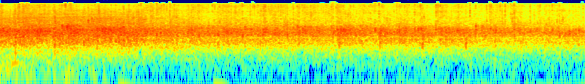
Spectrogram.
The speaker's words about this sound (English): So thank you. And let's give him a round of applause.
